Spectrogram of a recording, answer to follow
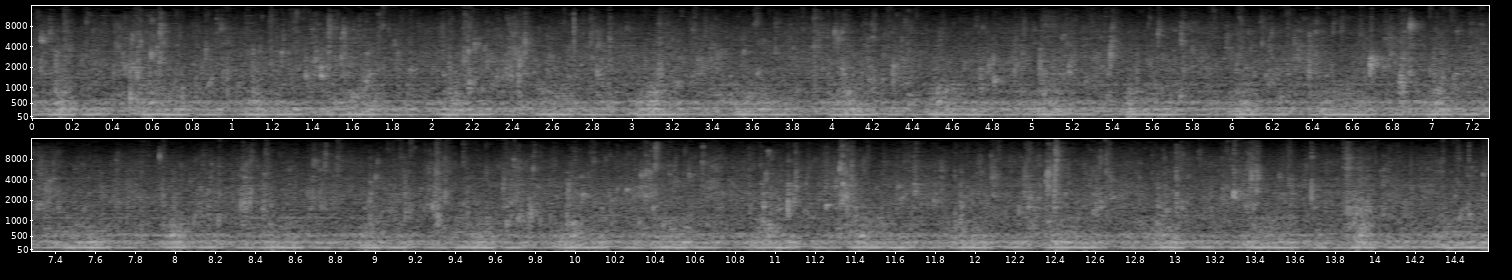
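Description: Montgomery Ward wringer washer agitating clothes in a tub of water: a steady electric motor hum under continuous, irregular sloshing and splashing.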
